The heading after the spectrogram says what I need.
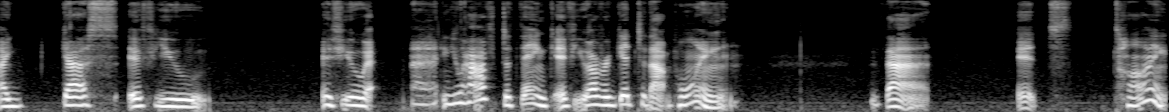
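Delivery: tearful, crying a little. Talking to the camera about possibly reaching the end, crying a little. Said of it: "I am crying a little".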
